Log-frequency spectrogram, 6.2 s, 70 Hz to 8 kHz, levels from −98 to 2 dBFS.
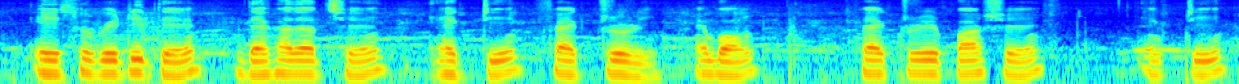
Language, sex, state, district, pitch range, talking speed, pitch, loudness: Bengali, male, West Bengal, Jhargram, 130-145 Hz, 95 wpm, 135 Hz, -30 LUFS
